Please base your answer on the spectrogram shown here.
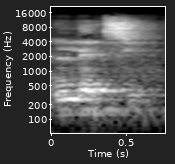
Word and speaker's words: lectio: se pronuncia leaks y aunque se escribe lectio se pronuncia lección la lección divina qué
